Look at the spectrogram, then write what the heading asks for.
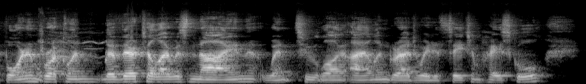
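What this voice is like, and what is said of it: Long Island New York accent. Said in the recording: “accent to me as a former Long Islander ... that familiar, that familiar accent”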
